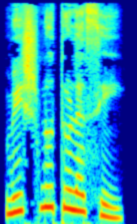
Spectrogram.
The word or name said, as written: ವಿಷ್ಣುತುಳಸಿ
